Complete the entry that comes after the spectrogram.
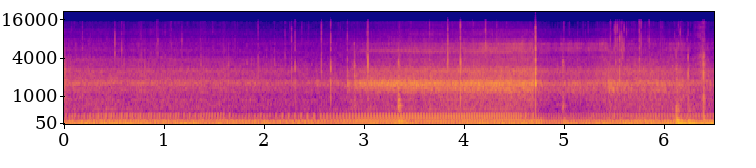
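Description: Bored-up Kawasaki KLX 150 single-cylinder four-stroke engine running under way, heard from the bike with wind noise over it. The engine note rises from about three seconds in, then drops after a sharp click near five seconds, and a few thumps come near the end.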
